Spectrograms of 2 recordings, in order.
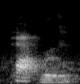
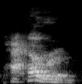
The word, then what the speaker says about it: Pakroo: call Packer yeah so it's actually pronounced pot root you know my dad's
